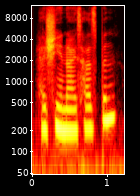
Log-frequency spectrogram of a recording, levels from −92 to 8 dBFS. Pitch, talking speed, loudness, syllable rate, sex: 230 Hz, 245 wpm, -14 LUFS, 6.7 syllables/s, female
